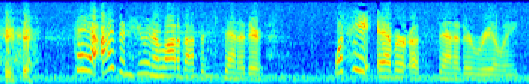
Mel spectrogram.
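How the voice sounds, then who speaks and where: Brassy, high-voiced gangster's moll. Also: female voice, wildly swooping pitch, moderate pace. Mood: sly, teasing. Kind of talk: 1940s radio drama acting. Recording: muffled, noisy 1940s radio recording.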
